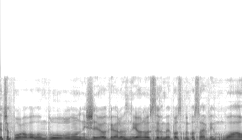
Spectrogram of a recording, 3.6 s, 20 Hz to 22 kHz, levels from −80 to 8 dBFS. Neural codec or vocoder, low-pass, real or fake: autoencoder, 22.05 kHz, a latent of 192 numbers a frame, VITS, trained on many speakers; 9.9 kHz; fake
